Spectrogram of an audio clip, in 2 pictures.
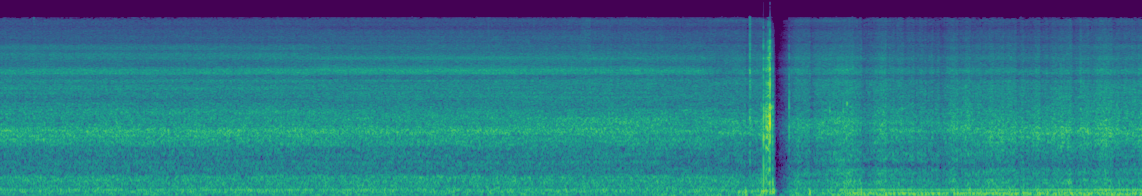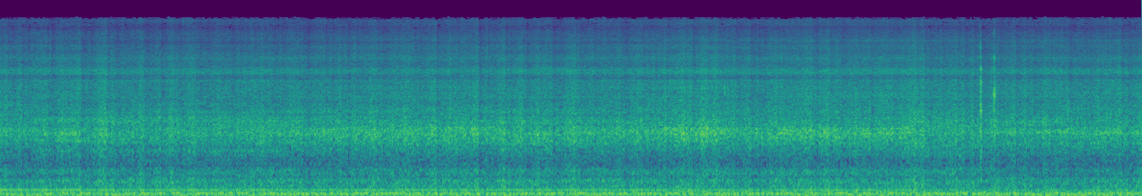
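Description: Steady drone of a jump plane's engine and propeller heard inside the cabin. A little under ten seconds in there is a sudden jolt as the roll-up jump door opens, and from then on the engine and rushing air are louder and deeper.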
